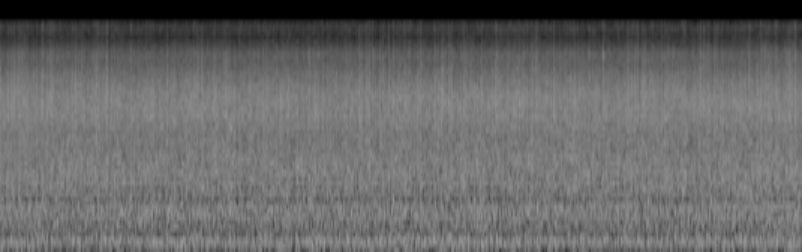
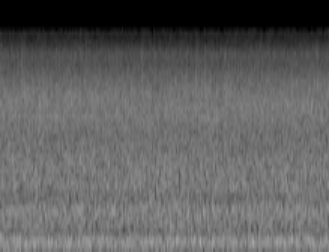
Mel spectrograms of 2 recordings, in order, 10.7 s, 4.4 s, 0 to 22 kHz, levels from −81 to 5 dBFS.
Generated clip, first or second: first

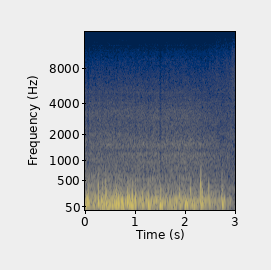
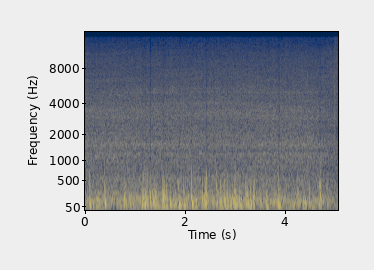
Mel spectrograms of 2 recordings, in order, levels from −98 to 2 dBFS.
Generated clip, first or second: first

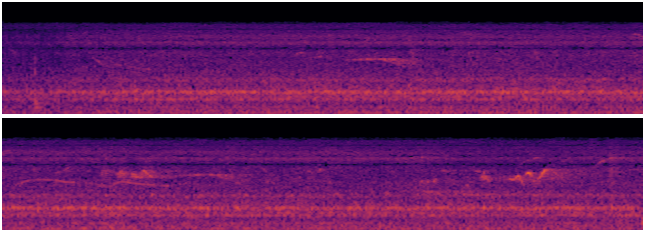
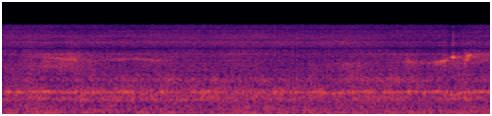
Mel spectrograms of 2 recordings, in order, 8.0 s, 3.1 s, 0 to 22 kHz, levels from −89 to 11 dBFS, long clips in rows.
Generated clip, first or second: second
